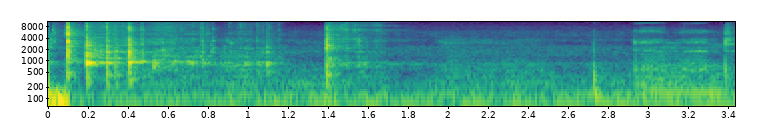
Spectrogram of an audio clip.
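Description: Rum glaze is spooned over a warm Bacardi rum cake in a cake pan, giving a few metallic clinks and scrapes of spoon on pan, mostly close and sparse, fading into quieter shuffling.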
